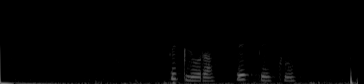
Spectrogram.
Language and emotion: Russian, neutral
